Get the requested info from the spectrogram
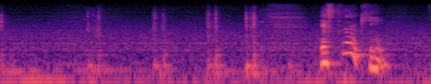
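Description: Computer keyboard being typed on, scattered keystrokes entering numbers. Near the end a man's voice comes in, louder than the typing.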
